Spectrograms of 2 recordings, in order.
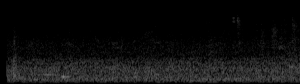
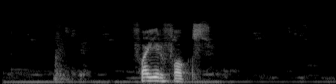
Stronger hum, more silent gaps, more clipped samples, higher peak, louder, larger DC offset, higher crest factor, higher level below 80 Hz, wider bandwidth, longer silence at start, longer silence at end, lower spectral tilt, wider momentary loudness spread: neither; neither; neither; second, -32 dBFS vs -8 dBFS; second, -49 LUFS vs -26 LUFS; neither; second, 16 dB vs 22 dB; second, -88 dBFS vs -66 dBFS; first, 13 kHz vs 7.8 kHz; second, 0.05 s vs 0.2 s; second, 0 s vs 1.2 s; second, -4 dB/octave vs -6 dB/octave; second, 2 LU vs 25 LU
